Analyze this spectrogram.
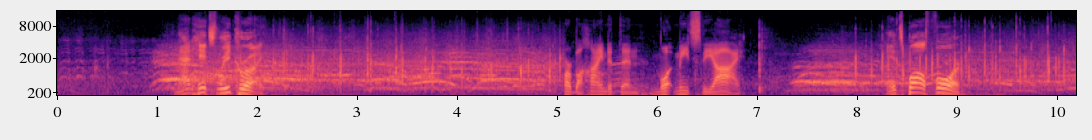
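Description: A crowd cheers outdoors.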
